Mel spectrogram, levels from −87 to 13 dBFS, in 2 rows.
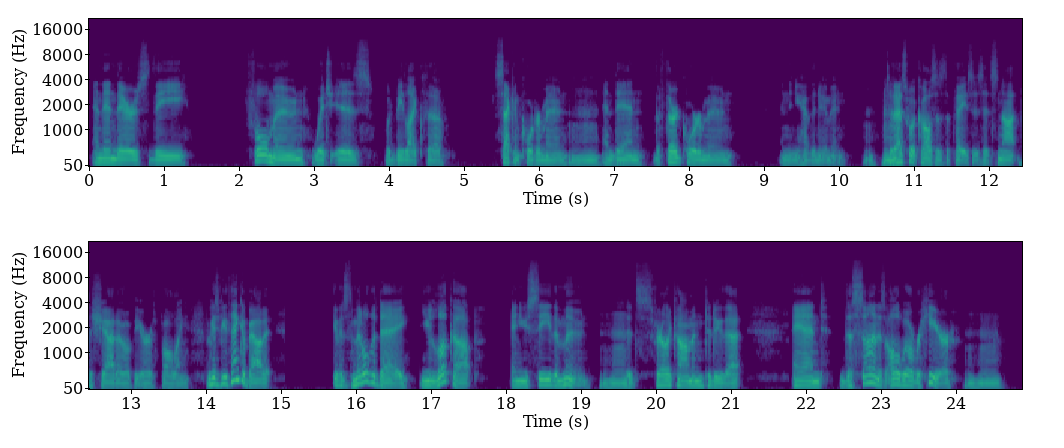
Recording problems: muffled; very; fading above 2 kHz

